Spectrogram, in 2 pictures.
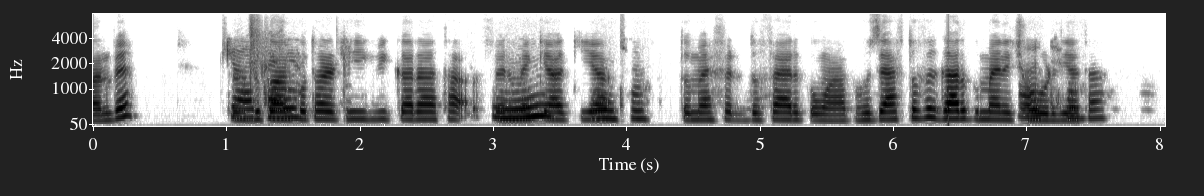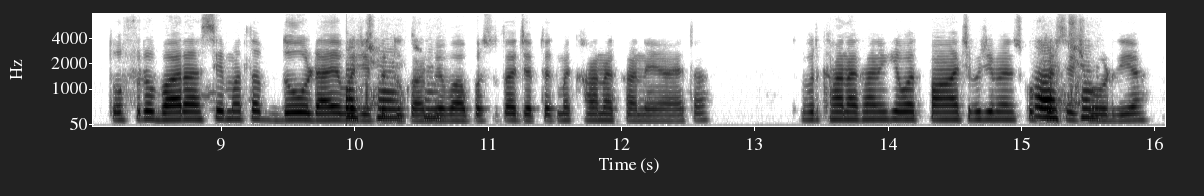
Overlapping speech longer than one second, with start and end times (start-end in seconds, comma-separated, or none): none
